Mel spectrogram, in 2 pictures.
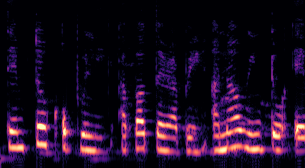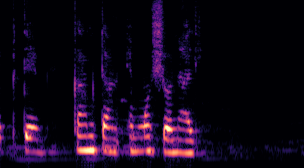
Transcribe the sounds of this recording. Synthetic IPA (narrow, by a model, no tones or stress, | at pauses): d̥ɛ̃mtɔkopɛ̃nliabat̚tɛɹapiãnawĩntõʔɛpdɛ̃mkãmdãnemoʃɔnali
